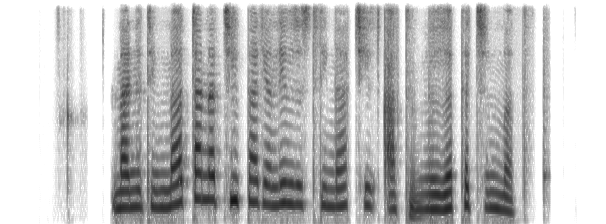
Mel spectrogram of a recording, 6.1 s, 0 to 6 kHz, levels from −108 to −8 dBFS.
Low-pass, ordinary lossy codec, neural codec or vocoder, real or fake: 5.4 kHz; Opus, 64 kbps; codec, 16 kHz, 0.5 kbps, X-Codec, HuBERT features, trained on balanced general audio; fake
